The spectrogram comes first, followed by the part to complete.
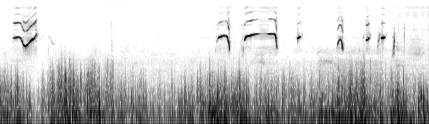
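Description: Shepherd's whistle commands to a working sheepdog. A dipping-then-rising whistle comes about half a second in; from about four seconds there is a short rising-falling note, one long held note and a run of short pips. Wind rumbles on the microphone underneath.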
